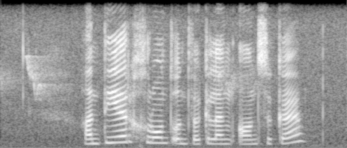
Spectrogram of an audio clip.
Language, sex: Afrikaans, female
